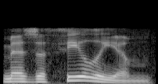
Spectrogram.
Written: mesothelium

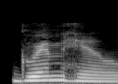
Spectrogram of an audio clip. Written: Grimhild

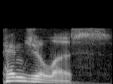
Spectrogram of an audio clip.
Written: pendulous

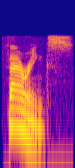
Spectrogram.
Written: pharynx

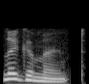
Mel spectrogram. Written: ligament

